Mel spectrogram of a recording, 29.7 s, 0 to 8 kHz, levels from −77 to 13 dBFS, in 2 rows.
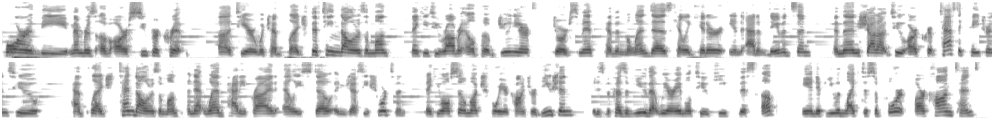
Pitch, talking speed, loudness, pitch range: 145 Hz, 175 wpm, -23 LUFS, 130-180 Hz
